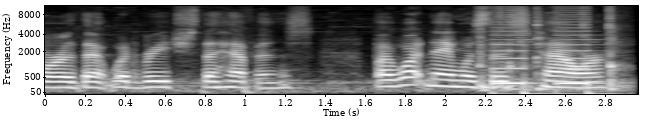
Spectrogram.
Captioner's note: beeping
